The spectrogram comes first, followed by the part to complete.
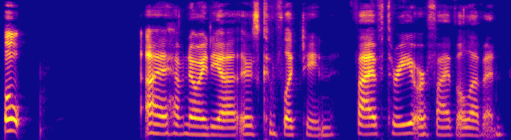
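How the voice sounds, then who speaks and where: A woman's voice: medium pitch, fairly even intonation, clear, resonant tone. Teasing woman podcast co-host. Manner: joking, teasing, quick banter. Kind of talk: casual true-crime chat.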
